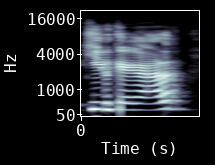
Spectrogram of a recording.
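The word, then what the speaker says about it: Kierkegaard: que el buen Mike que se pronuncia Kirk verdad que Kirk gard hacía una diferencia entre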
